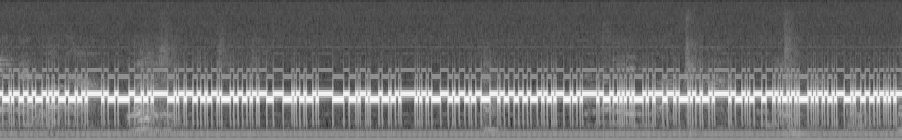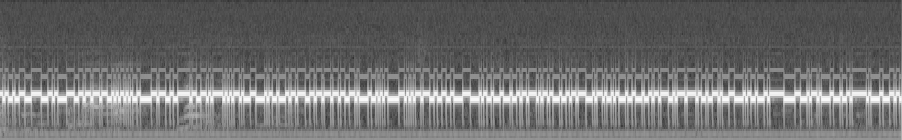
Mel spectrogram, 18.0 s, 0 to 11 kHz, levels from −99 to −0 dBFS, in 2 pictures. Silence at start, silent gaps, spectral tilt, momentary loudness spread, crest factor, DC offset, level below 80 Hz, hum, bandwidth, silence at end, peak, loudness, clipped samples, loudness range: 0 s; none; -4 dB/octave; 0 LU; 4 dB; 0.4%; -70 dBFS; none; 4.1 kHz; 0 s; -2 dBFS; -7 LUFS; under 0.1%; 0 LU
